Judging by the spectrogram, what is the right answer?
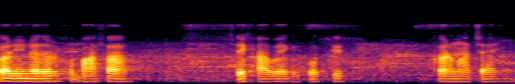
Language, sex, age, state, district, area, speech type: Maithili, male, 18-30, Bihar, Supaul, rural, spontaneous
